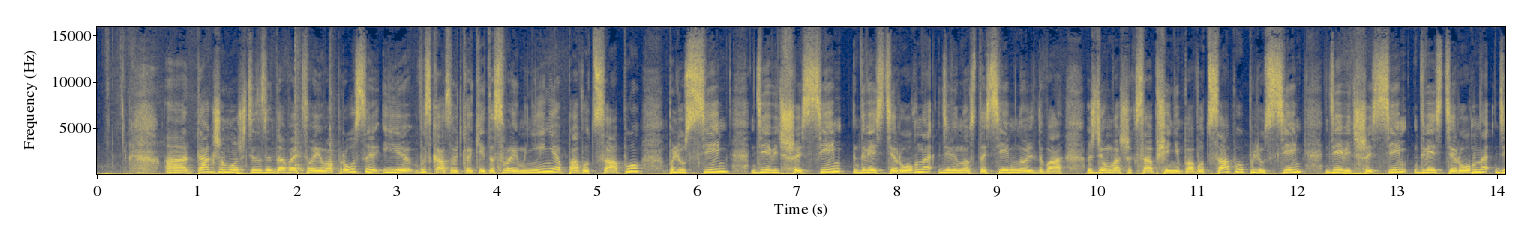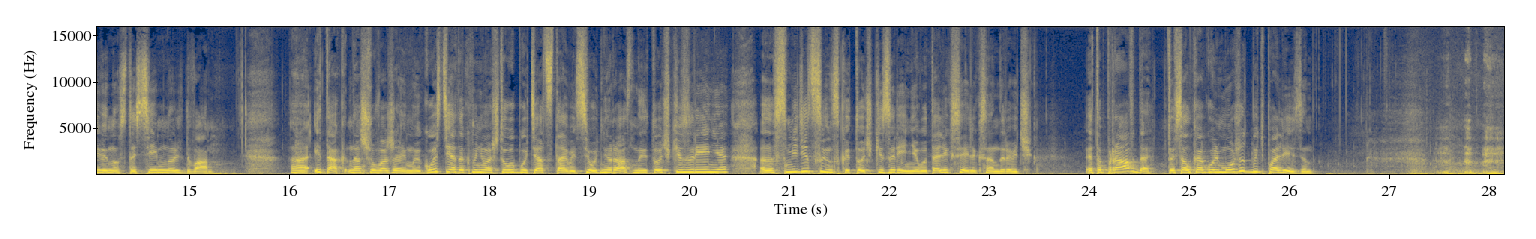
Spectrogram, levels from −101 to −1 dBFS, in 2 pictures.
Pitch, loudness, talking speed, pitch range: 210 Hz, -9 LUFS, 125 wpm, 195-240 Hz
